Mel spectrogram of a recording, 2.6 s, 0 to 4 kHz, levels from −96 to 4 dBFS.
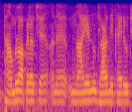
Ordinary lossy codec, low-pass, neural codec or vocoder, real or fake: none; 3.6 kHz; none; real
